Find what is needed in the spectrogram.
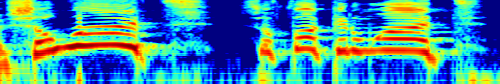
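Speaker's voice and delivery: high, sharp so what; exasperated high-pitched comeback; shrill retort. Real, not acted. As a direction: fire it back in disbelief. Retort to fans.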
